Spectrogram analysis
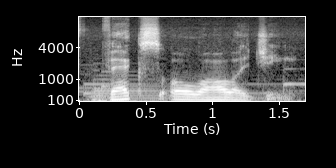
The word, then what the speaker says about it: vexillology: And then a hobby I've had for a long time is vexillology. I'm vexed. You are vexed, yes. So it's an odd word that sounds like it has one too many syllables in it.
